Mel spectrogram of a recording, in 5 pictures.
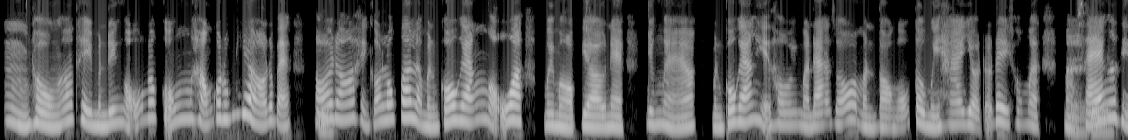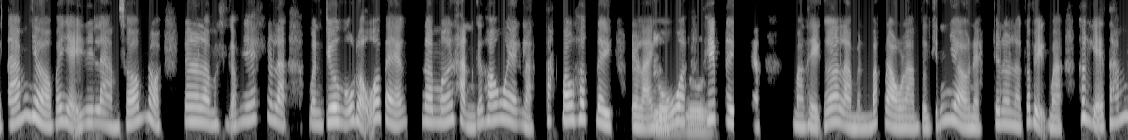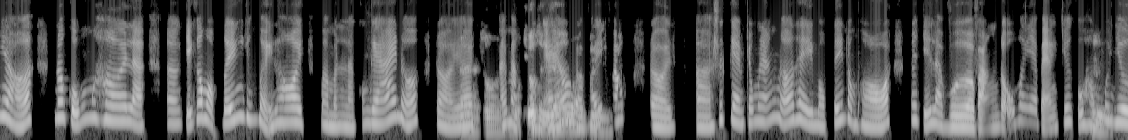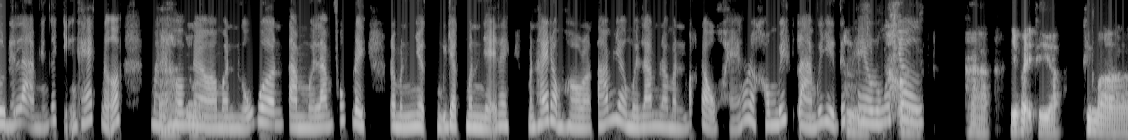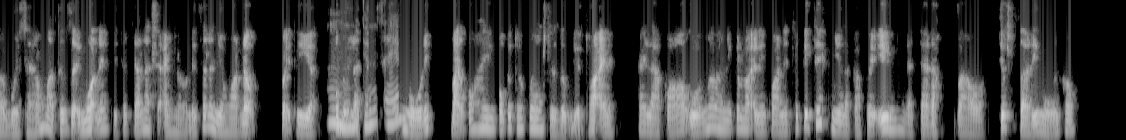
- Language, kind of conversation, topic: Vietnamese, advice, Làm sao để thức dậy đúng giờ và sắp xếp buổi sáng hiệu quả hơn?
- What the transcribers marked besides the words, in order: tapping; other background noise; "giật" said as "nhật"; laughing while speaking: "rồi"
